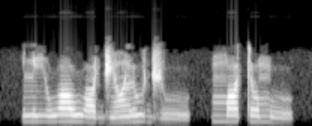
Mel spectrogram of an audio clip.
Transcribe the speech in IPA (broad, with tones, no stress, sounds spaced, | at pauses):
l i˨ w ɔ˧ w ɔ˨ d͡ʒ ɔ̃˨˦ l u˦˨ d͡ʒ u˨ | m ɔ˧ t o˧ m u˨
